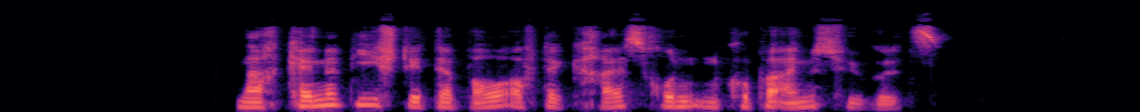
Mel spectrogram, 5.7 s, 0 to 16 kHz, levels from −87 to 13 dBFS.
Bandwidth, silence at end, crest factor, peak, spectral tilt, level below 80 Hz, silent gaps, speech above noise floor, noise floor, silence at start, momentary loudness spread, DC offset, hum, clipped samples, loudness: 9.4 kHz; 1 s; 20 dB; -4 dBFS; -4.5 dB/octave; -62 dBFS; none; 66 dB; -88 dBFS; 1.2 s; 8 LU; under 0.1%; none; under 0.1%; -22 LUFS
